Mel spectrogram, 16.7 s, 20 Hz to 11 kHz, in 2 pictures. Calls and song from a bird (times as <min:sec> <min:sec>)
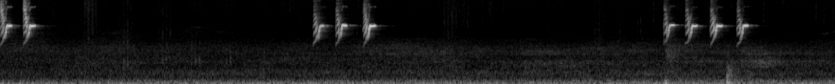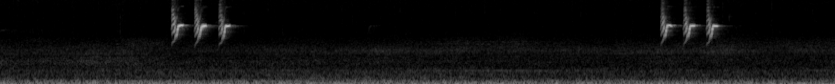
0:00.0 0:00.5, 0:03.1 0:03.9, 0:06.6 0:08.5, 0:10.1 0:10.8, 0:15.0 0:15.7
